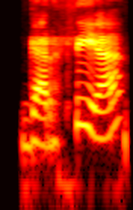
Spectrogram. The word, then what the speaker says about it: García: García. Lleva tilde la I, por eso Ia.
